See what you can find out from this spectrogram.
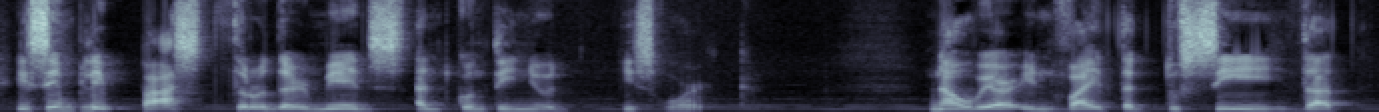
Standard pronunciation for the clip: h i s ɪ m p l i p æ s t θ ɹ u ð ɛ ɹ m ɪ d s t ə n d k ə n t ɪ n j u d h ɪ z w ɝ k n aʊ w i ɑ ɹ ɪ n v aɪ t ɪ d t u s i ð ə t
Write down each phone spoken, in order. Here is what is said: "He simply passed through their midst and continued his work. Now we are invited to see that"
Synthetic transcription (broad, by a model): h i s ɪ m p l i p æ s t θ ɹ u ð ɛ ɹ m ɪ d s ə n d k ə n t ɪ n j u d h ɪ s w ɝ k n aʊ w i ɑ ɹ ɪ n v aɪ t ɪ d t u s i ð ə t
